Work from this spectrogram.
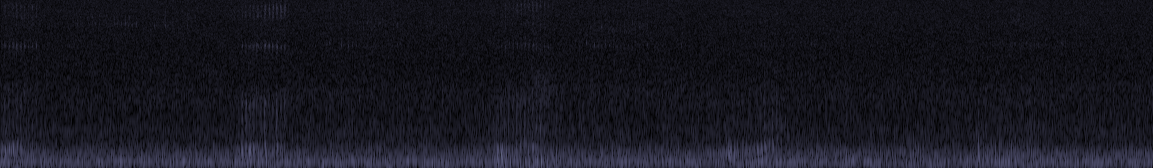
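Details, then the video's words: Pudding, a calm lilac Scottish Fold cat, purrs in the morning: deep rhythmic rumbling with breathy surges about every two to three seconds, rising and falling with inhale and exhale, nothing else audible. "calming purr meditation by pudding"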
